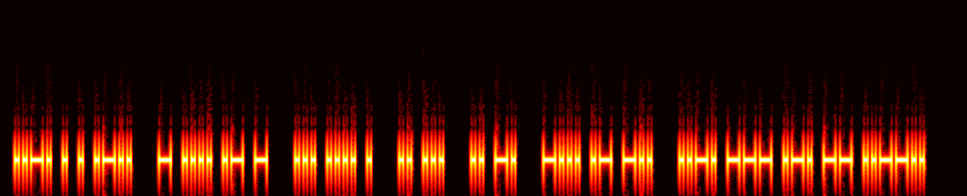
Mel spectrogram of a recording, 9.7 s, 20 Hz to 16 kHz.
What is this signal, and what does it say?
Morse code, heard as a keyed tone, about 32 wpm, 700 Hz. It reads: FEEL THAT SHE IS IN BAD FORM?
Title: Sentences from Top 1000 Words - Review Part 1 - 30wpm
